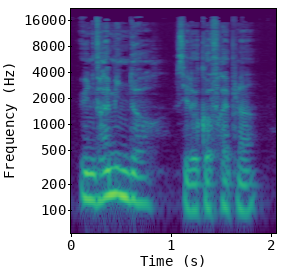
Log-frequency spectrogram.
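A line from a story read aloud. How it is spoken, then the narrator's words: Exclaimed. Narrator (French): s'écria Joey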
